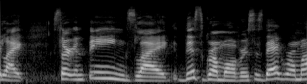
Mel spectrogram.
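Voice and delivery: ordinary talk, nothing marked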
